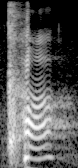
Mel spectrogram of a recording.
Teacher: there's a complete closure by bringing the back of the tongue against the velum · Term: minus continuant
